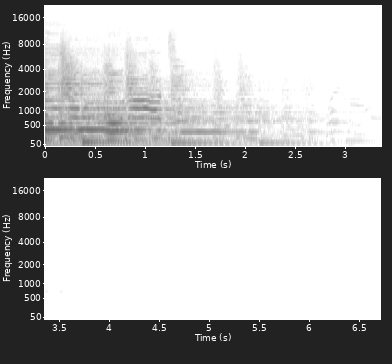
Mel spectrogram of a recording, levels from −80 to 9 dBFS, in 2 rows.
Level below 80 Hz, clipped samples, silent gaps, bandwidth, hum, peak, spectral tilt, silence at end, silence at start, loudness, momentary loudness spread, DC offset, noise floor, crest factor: -64 dBFS; under 0.1%; none; 16 kHz; none; -24 dBFS; -5 dB/octave; 4.25 s; 0 s; -41 LUFS; 21 LU; under 0.1%; under -90 dBFS; 22 dB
